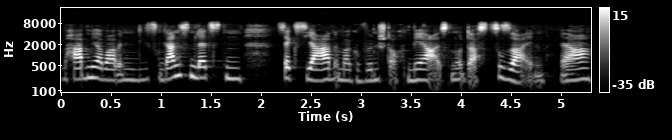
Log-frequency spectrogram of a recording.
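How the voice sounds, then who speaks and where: A woman with an unremarkable speaking voice, fairly high in pitch, at a moderate pace with ordinary pitch variation. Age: 30s. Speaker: caregiving mother and blogger. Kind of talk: podcast interview.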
